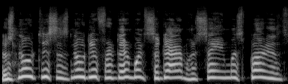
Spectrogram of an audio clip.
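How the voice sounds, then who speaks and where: A man's put-on character voice in falsetto, extremely high in pitch and at a very fast pace. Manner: mock, exaggerated.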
